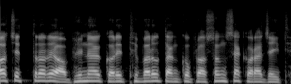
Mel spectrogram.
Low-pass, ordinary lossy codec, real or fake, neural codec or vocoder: 14.4 kHz; none; fake; autoencoder, 48 kHz, 128 numbers a frame, DAC-VAE, trained on Japanese speech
